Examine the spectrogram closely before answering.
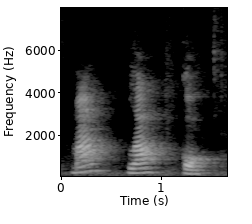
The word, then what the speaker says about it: молоко: Молоко is pronounced as малако. Unstressed syllables, O is pronounced as A.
